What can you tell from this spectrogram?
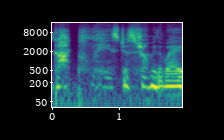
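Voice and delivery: slow, whispery retold prayer; hushed plea. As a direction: plead softly and slowly, drawing out the words. Despondent, pleading with God.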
